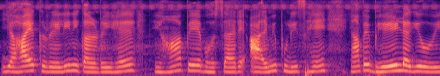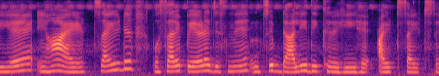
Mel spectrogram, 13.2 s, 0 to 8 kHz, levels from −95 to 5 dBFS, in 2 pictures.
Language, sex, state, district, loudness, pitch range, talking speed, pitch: Hindi, female, West Bengal, Malda, -21 LUFS, 185-220 Hz, 160 wpm, 195 Hz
